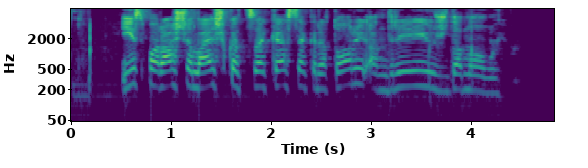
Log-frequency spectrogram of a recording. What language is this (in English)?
Lithuanian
